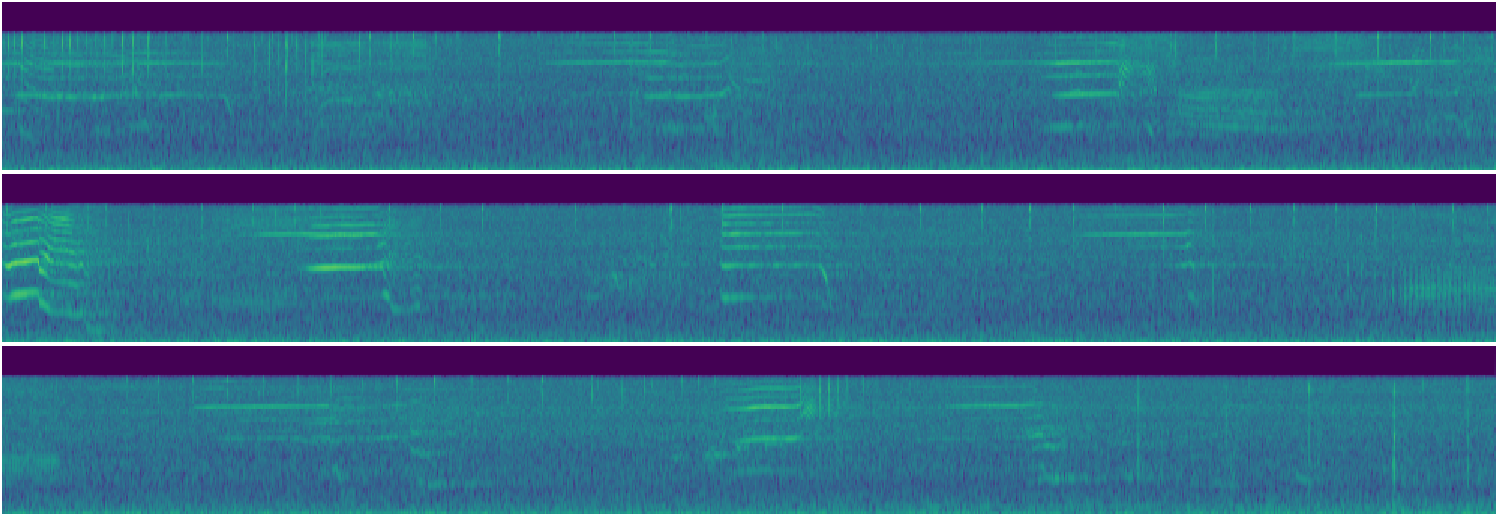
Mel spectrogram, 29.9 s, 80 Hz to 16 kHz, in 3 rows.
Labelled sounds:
0.1	0.4	killer whale, southern resident, 1.9 to 2.1 kHz
3.7	4.5	killer whale, southern resident, 4.1 to 6.4 kHz
6.5	7.2	killer whale, southern resident, 4.1 to 4.5 kHz
7.8	8.5	killer whale, southern resident, 1.1 to 1.6 kHz
9.2	10.3	killer whale, southern resident, 1.9 to 4.4 kHz
11.4	12.5	killer whale, southern resident, 0.94 to 6.2 kHz
14.7	15.4	killer whale, southern resident, 2.1 to 8.0 kHz
19.8	20.1	killer whale, southern resident, 1.2 to 1.3 kHz
21.2	22.1	killer whale, southern resident, 2.0 to 7.3 kHz
24.7	25.3	killer whale, southern resident, 1.9 to 6.5 kHz
26.2	26.6	killer whale, southern resident, 4.2 to 4.3 kHz
27.8	28.2	killer whale, southern resident, 0.70 to 0.80 kHz

